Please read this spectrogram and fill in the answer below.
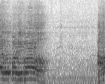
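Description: A man's voice preaching into a handheld microphone, a drawn-out phrase that stops about a second in, followed by a brief pause.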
